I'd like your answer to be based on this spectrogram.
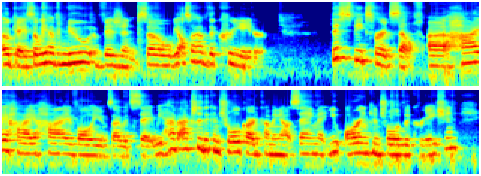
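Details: Adult woman speaking; Typical speech.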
